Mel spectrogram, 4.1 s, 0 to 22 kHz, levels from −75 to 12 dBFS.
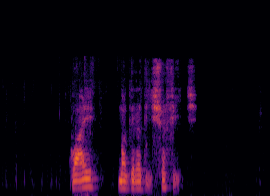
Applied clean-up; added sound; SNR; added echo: neural separator model SepFormer DNS4.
